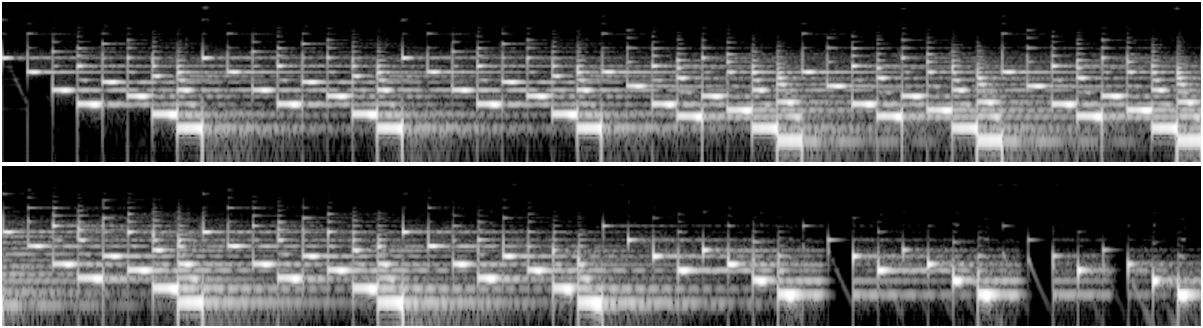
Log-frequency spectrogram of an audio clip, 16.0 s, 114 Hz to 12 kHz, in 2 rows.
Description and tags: FLee Arp
Made in korg Gadget. Chicago.
D, korgGadget, synth, arpeggio, KORG, loop, 120bpm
